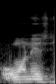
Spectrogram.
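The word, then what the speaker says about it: honest: করতে হবে কি বলছে এখানে অনেস্ট বয় এখানে ও এখানে এই দিয়ে শুরু হলেও কিন্তু উচ্চারণটা কিন্তু ভালো সাউন্ড আসছে ওজন্য এখানে এন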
